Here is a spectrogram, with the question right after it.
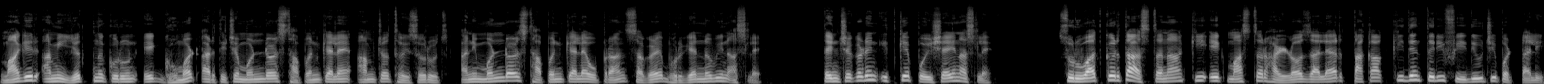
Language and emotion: Goan Konkani, neutral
